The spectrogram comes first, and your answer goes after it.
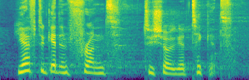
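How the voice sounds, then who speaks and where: Amid noticeable background noise, a woman with a German accent speaks at a fairly slow pace. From Germany, Anhalt-Bitterfeld. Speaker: humor expert, speaker. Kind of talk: conference talk. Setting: stage with audience.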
